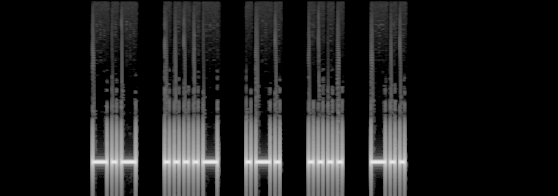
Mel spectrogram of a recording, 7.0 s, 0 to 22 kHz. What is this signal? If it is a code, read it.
Morse code, heard as a keyed tone, about 20 wpm, spaced as for 15 wpm, 700 Hz. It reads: K4RHD
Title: 200 Lesson 32g - Letter k - Call Signs 20wpm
